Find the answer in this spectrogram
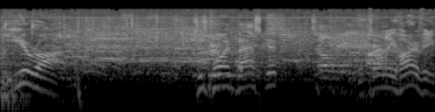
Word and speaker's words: Jaron: And it's Rue who comes into the game, and it's spelled Jaron, J-A-R-O-N, but it's pronounced Yeron.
